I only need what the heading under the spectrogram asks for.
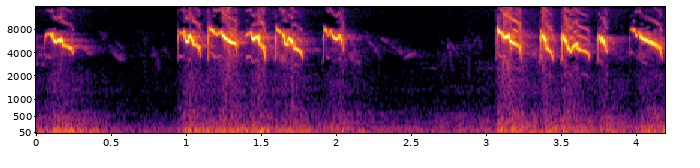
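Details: High, quick chirps in two runs of about five notes each from a young white-eye in 2021, a faint low rumble underneath.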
